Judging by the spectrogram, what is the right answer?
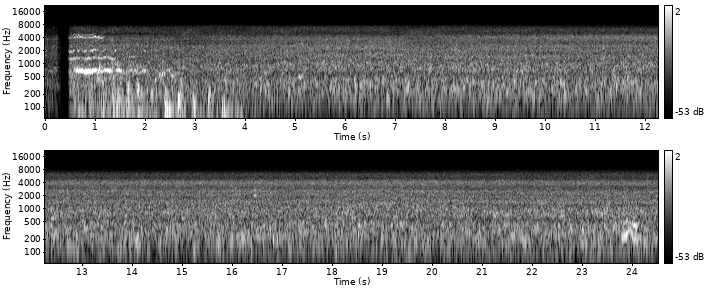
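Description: Water rushing back into the Fontestorbe intermittent spring, a steady, broad roar of flowing and splashing water that starts abruptly and then stays continuous and fairly loud throughout.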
